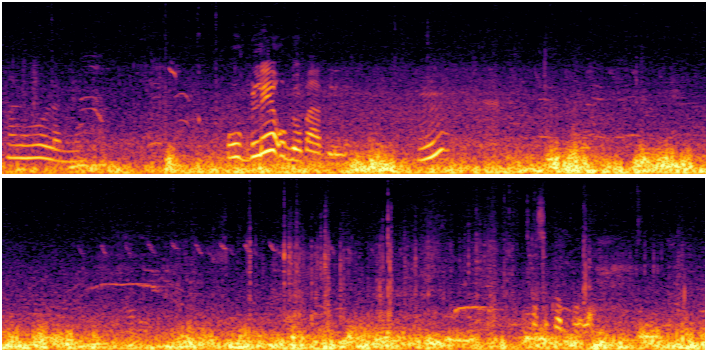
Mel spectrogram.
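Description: A woman speaks with animation close by, outdoors.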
